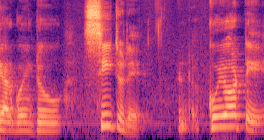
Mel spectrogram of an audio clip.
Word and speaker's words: Quixote: going to see today coyote is q-u-i-x-o-t-e x is silent um mostly x's are silent i'm serious so you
